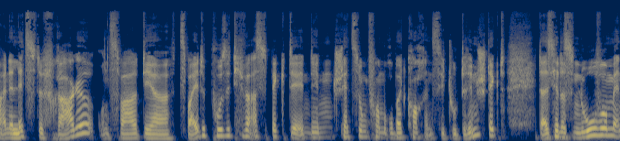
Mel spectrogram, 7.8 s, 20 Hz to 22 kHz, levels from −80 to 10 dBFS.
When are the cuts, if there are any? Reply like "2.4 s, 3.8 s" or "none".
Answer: none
